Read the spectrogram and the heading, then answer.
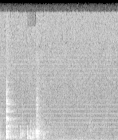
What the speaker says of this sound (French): je vais mettre les casseroles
